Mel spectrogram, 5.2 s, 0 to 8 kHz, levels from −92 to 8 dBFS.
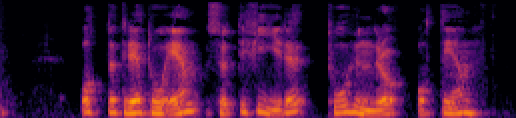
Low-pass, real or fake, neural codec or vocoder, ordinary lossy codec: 7.2 kHz; real; none; MP3, 64 kbps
